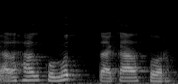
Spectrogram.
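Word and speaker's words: أَلْهَاكُمُ التَّكَاثُرُ: ini ya alif lam Kemudian bertemu dengan tak maka Bukan dibaca alhakumut Takasur tapi alhakumut Takasur mereka Jadi biasanya ditandai huruf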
